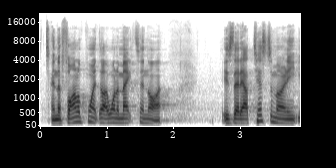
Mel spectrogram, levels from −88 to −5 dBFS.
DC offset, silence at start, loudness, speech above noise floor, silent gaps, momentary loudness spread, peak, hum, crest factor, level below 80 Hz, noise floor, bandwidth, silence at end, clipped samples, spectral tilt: under 0.1%; 0.1 s; -23 LUFS; 34 dB; none; 6 LU; -4 dBFS; none; 20 dB; -74 dBFS; -57 dBFS; 18 kHz; 0 s; under 0.1%; -3 dB/octave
